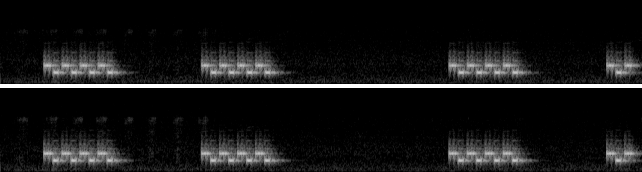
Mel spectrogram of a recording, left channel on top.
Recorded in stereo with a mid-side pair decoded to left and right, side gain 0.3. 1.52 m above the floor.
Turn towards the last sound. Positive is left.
turn(degrees=-45)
